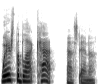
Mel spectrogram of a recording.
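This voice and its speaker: A woman's voice: on the high side, sing-song, unhurried, a little mellow, lo-fi sound. A woman reading scripted lines from a children's story as an audiobook. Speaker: audiobook co-reader.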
